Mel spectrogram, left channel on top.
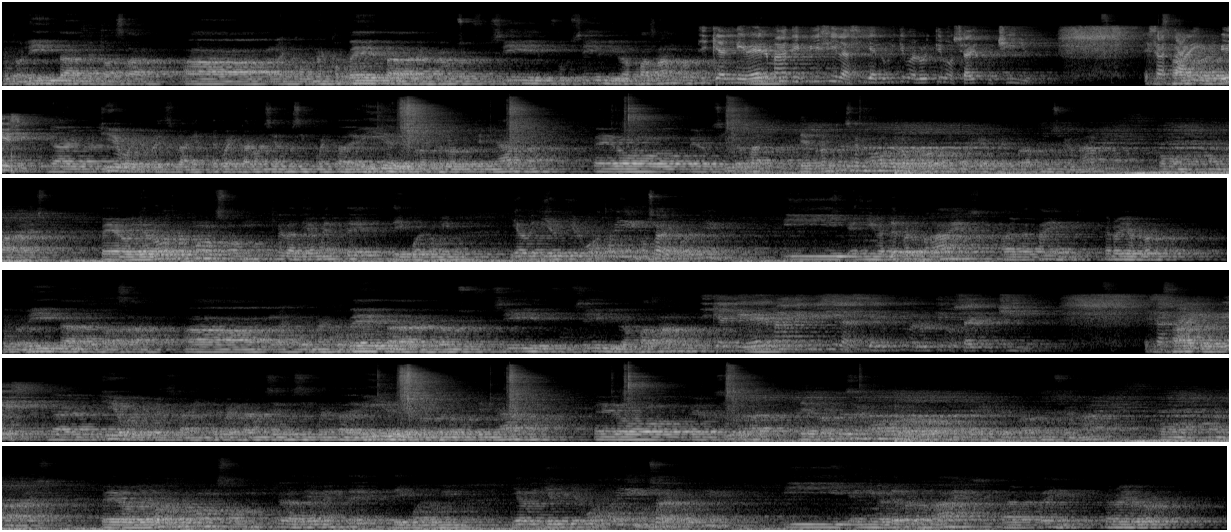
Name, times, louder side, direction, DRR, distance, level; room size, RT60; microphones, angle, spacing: voice 1, 0.0-1.5 1.8-6.9 7.4-7.7 11.4-12.2 12.7-17.6 18.2-19.9 20.2-23.3 23.8-25.0 25.5-29.2 29.6-31.8 32.3-35.2 35.6-36.0, equal, 40° left, -2 dB, 1.6 m, -30 dB
voice 2, 7.0-10.3 10.6-12.6, left 5 dB, 85° left, 5 dB, 0.5 m, -32 dB
sound 1, 15.9-16.6 17.0-17.5 17.9-20.4 20.8-21.4, right 1 dB, 10° right, 1.3 m, -37 dB
sound 2, 19.5-34.4, equal, 10° left, 2.2 m, -38 dB
9.1 x 7.6 x 5.0 m, 2.5 s
head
